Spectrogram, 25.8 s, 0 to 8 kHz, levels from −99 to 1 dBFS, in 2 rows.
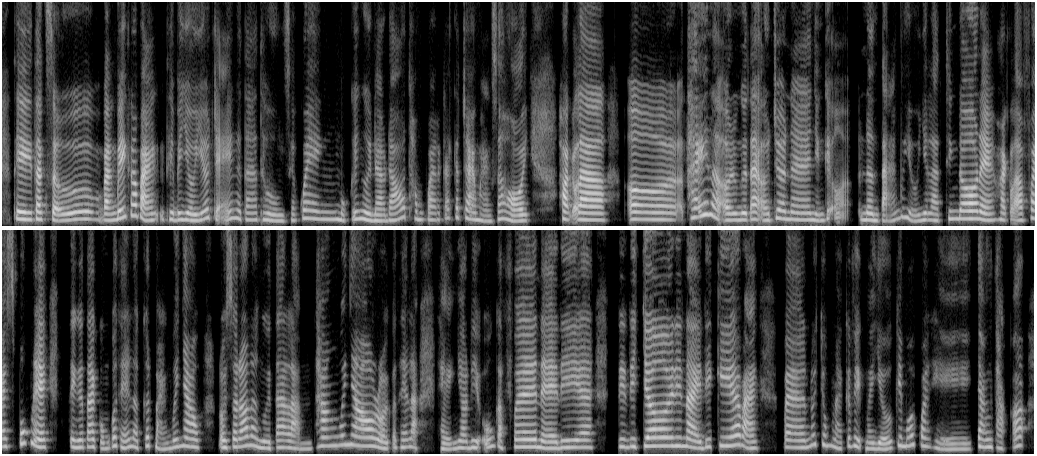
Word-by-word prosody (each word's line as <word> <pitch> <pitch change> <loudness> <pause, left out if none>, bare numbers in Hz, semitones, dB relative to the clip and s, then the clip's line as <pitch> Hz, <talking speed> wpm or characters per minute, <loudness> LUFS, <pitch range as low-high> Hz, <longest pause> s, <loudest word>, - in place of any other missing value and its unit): thì 255 -2 +6
thật 255 0 +4
sự 230 +2 +2 0.3
bạn 225 +1 +4
biết 295 +6 +5
đó 385 - +4
bạn, 230 - +4
thì 250 - -2
bây 240 +1 -1
giờ 235 -2 +2
giới 240 +7 0
trẻ 275 -2 -3
người 285 - -3
ta 240 -1 -5
thường 225 -4 -3
sẽ 205 +3 -10
quen 260 -3 -3
một 225 - -3
cái 260 - -3
người 255 -4 +2
nào 205 -1 -1
đó 230 +9 -1
thông 265 -7 -7
qua 235 - -5
các 305 - -10
cái 325 - -6
trang 270 -5 0
mạng 195 -3 -7
xã 260 +8 -3
hội. 205 -5 +1 0.4
Hoặc 260 -2 +5
là, 235 -1 +7 0.3
ờ, 245 -2 +3
thấy 345 +7 +2
là, 370 -5 +2
ờ, 225 -5 +1
người 240 +1 +2
ta 255 +2 +4
ở 220 -3 +1
trên, 270 +3 0
a, 240 -1 0
những 220 -2 -3
cái 285 - -4
ứng - - -6 0.2
nền 230 -3 0
tảng 205 +4 -3
ví 330 +1 -6
dụ 240 - -5
như 225 +4 -3
là 225 -2 -3
Tinder 275 0 +4
nè 230 -3 +4
hoặc 235 -2 -1
là - - +2
Facebook 285 - -2
nè 260 -2 +6 0.3
thì 260 - -1
người 255 - -1
ta 265 +1 +2
cũng 215 -5 -8
có 305 - -1
thể 250 -3 -4
là 270 - -3
kết 305 0 -5
bạn 200 +2 -6
với 260 +2 -3
nhau 280 -3 0 0.2
rồi 250 - 0
sau 265 +2 -1
đó 290 +3 +2
là 320 -1 -2
người 235 -5 -2
ta 250 +3 -1
làm 200 -4 -3
thân 305 +2 -2
với 340 +1 -4
nhau 305 -3 +3
rồi 235 -6 0
có - - -7
thể 255 0 -4
là 270 - -3 0.3
hẹn 195 0 -4
nhau 235 0 -2
đi 240 +1 -2
uống 270 +4 -5
cà 240 - -3
phê 265 0 +5
nè, 225 -4 +3
đi, 250 +2 0
a, 255 0 +1 0.3
đi 275 0 -2
đi 275 +2 -2
chơi 300 +2 +4
đi 305 0 +1
này 265 -6 +4
đi 265 +4 -5
kia 310 +2 0
á 340 +2 +4
bạn. 225 -7 +2 0.3
Và 250 -1 0
nói 305 +8 -5
chung 340 -3 -8
là 245 -6 -6
cái 295 - -8
việc 275 -7 -4
mà 210 - -5
giữ 205 +1 -3
cái 315 - -3
mối 310 +3 -3
quan 305 -4 -5
hệ 235 -4 -10 0.5
chân 265 -2 -1
thật 225 -4 -7
á, 300 +2 -1
255 Hz, 265 wpm, -23 LUFS, 230-285 Hz, 0.5 s, là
